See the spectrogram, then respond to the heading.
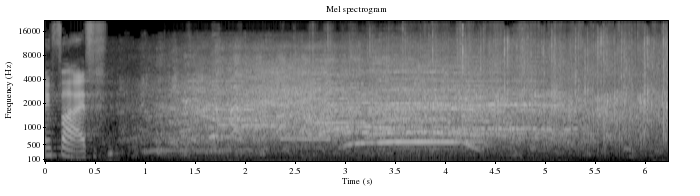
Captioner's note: audience cheering and applauding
